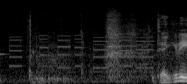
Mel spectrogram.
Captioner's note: phone dialing, Joe panting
